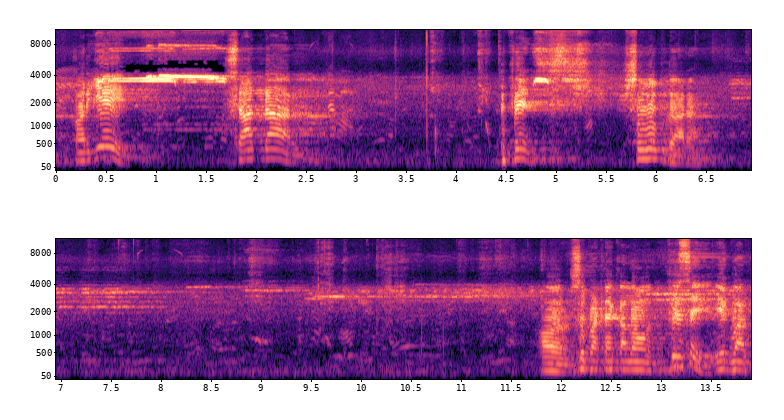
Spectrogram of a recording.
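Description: A young man chants loudly and rapidly over and over.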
